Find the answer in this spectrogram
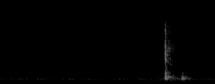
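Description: Near silence, then a sharp click and a softer one right after it, about a second and a half in: a computer mouse button pressed and released.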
